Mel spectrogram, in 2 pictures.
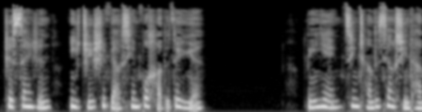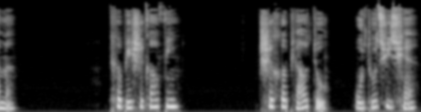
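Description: A woman narrating an audio story in a steady reading voice. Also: a little high, vocal fry, husky. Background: faint background music.

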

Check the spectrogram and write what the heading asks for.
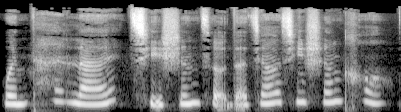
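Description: A woman reading a martial arts novel aloud in a hushed, half-whispered narration. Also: high voice, unhurried, no room sound. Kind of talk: storybook narration.

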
